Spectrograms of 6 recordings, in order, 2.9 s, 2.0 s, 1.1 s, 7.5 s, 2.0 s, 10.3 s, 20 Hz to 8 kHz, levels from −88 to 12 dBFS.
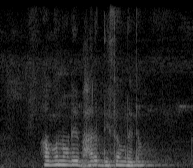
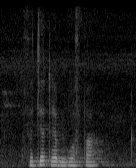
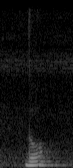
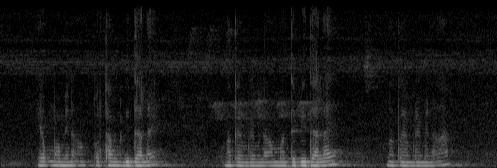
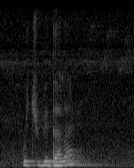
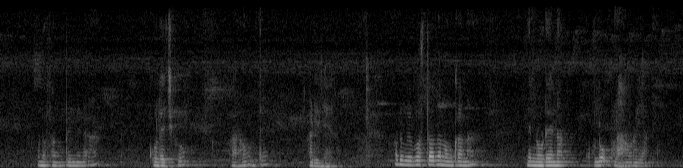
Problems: none marked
